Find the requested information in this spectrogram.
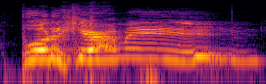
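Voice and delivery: hammed-up wail, high and drawn out; mock sobbing. Believer lamenting a trial, exaggerated crying. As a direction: imitate a hopeless, tearful lament. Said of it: "estamos ahí en llanto partido, llorando".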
